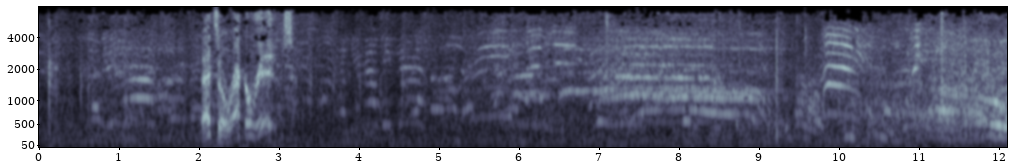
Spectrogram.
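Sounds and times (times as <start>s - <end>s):
speech: 2.0s - 3.3s
large baseball crowd jeering at a baseball game: 5.5s - 12.0s.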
